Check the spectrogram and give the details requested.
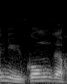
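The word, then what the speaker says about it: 女红: 啊，云记长呢写女工，这红要念成工，对不对啊？这个呃刺绣什么都会。三口这家里三口人养其十指供给啊，就是要靠他做手工。克昌从师修谱无缺，他去弟弟去念书，交学费也不用愁，就是因为姐姐做女工赚来的啊。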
